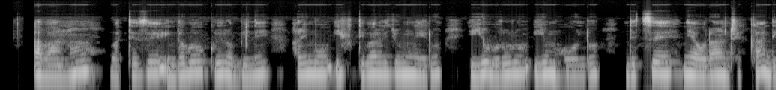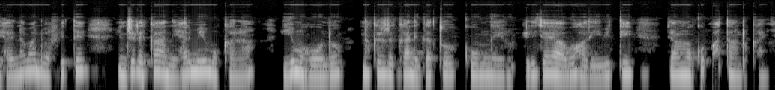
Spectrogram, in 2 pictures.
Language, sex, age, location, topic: Kinyarwanda, male, 50+, Huye, health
